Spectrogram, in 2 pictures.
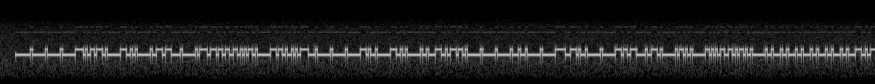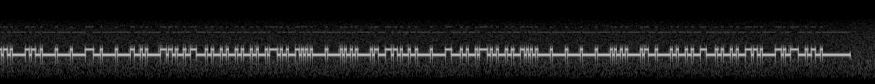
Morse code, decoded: none

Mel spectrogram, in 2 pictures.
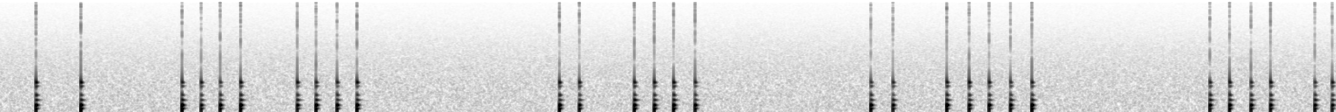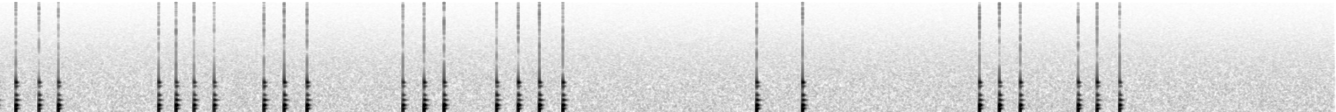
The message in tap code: AT I J USO A N

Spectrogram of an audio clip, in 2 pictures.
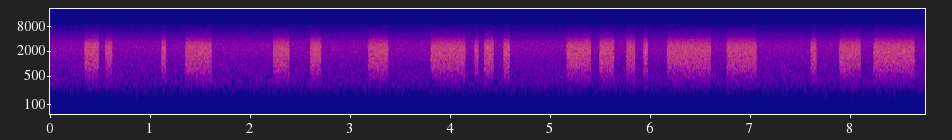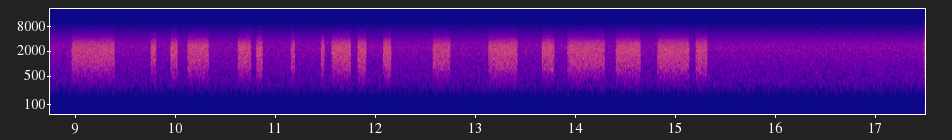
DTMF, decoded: none

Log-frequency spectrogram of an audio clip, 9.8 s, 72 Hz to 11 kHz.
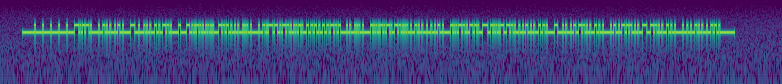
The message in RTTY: U2OK0 VNDJX P6UEN JGIPI V6RDH YU12R AGTRZ QW8M2 0WAL9 0QU70

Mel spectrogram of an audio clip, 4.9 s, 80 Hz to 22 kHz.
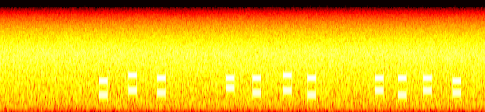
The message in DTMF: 195 0592 8284

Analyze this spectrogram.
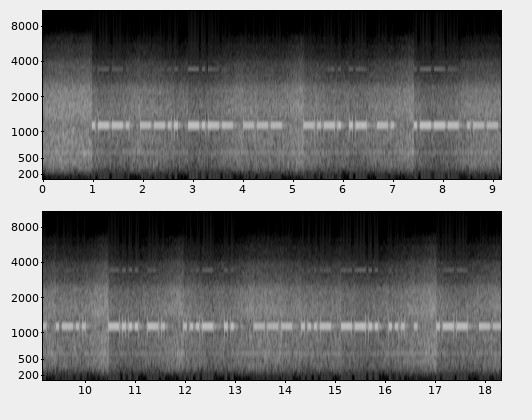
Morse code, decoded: PZYO CAN JPL BN VI OVZSE …

